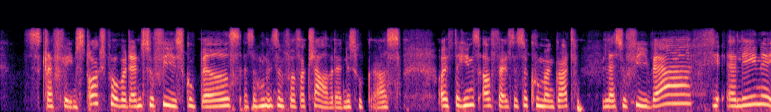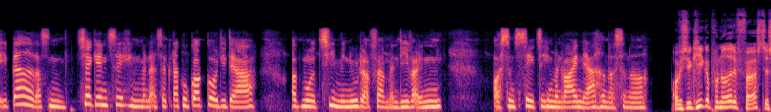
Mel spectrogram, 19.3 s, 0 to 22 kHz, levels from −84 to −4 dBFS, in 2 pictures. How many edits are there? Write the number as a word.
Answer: one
